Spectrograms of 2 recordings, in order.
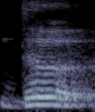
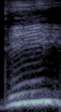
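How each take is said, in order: First: The word ends in a short 'uh' vowel. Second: The word ends in an 'ee' vowel. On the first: It comes before a word starting with a consonant sound. "ഈ വാക്കിൻ്റെ പൊതുവായ ഉച്ചാരണം the എന്നതിന് അടുത്താണ്" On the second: It comes before a word starting with a vowel sound. "ഉച്ചാരണം ദി എന്നതിന് അടുത്തായി മാറും"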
